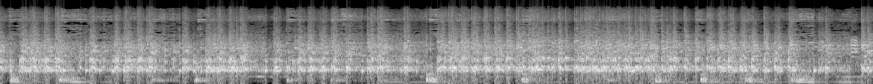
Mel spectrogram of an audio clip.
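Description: A chenda drum ensemble playing theyyam drumming: fast, dense, loud strokes with a steady high tone held over the drums.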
